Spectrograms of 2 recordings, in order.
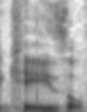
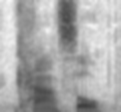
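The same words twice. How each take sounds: First: Kazel with a long A, "KAY-zel"; long-A pronunciation. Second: Castle with a short A, like English castle; short-A pronunciation. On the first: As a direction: say Kazel with the vowel of "day". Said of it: "it's a long A". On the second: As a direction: say Castle with the flat vowel of "cat". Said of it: "they say Castle". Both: Shown as a demonstration.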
